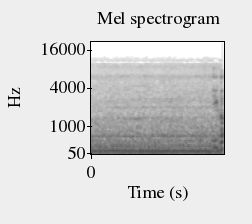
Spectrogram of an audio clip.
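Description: Steady hum of a vehicle engine with road noise while driving at an even speed. A voice starts right at the end.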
